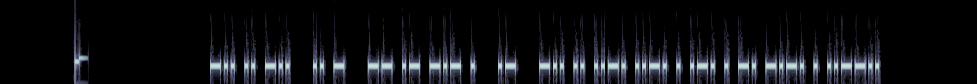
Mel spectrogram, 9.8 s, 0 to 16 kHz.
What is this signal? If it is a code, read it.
Morse code, heard as a keyed tone, about 36 wpm, 700 Hz. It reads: DID IT MAKE A DIFFERENCE?
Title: Sentences from Top 1000 Words - Review Part 5 - 35wpm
